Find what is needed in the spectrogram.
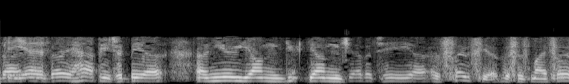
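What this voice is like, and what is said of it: Slight British accent. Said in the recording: “you have a little bit of a British accent there.”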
